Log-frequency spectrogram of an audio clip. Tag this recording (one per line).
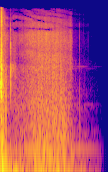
ambient
misc
noise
